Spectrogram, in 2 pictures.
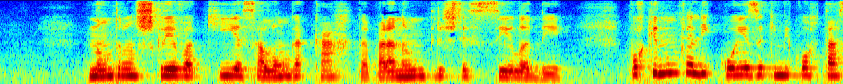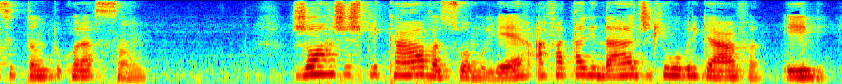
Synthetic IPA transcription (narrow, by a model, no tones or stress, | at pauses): nɐ̃w̃t̪ɾɐ̃skɾevʊakʲʰiɛsɐlõŋɡɐkaɾt̪ɐpaɾɐnɐ̃w̃ẽt̪̬ɾiʃt̪eselɐd̪epoɾkɪnũkɐlikojzɐkɪmɪkoɾt̪asɪt̪ɐ̃nt̪ʊːkoɾasɐ̃w̃ | ʒɔɾʒiɪʃplikavɐːsuɐmuʎɛɾɐ̰fat̪alid̪ad͡ʒɪkɪuobɾiɡavɐelɪ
